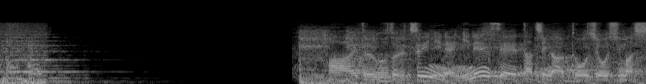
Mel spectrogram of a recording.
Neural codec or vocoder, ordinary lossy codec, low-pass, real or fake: none; AAC, 48 kbps; 7.2 kHz; real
